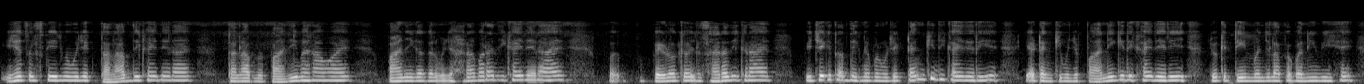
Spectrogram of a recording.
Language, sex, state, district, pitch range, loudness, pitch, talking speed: Hindi, male, Uttar Pradesh, Deoria, 165-190 Hz, -18 LUFS, 180 Hz, 275 wpm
